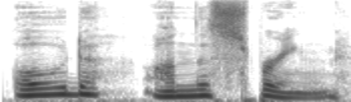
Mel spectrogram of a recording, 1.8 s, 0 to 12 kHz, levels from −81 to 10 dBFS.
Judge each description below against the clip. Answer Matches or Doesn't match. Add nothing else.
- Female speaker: Doesn't match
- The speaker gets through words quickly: Doesn't match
